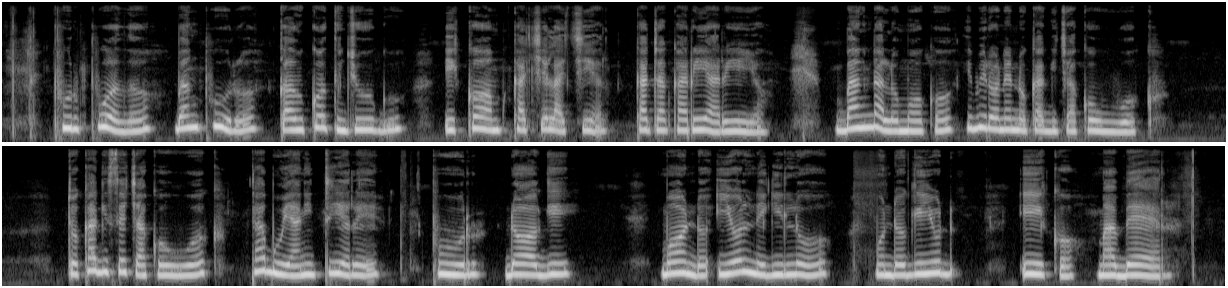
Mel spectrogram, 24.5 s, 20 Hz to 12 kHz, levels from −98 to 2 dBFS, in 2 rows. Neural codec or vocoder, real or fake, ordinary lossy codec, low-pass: none; real; none; 10.8 kHz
